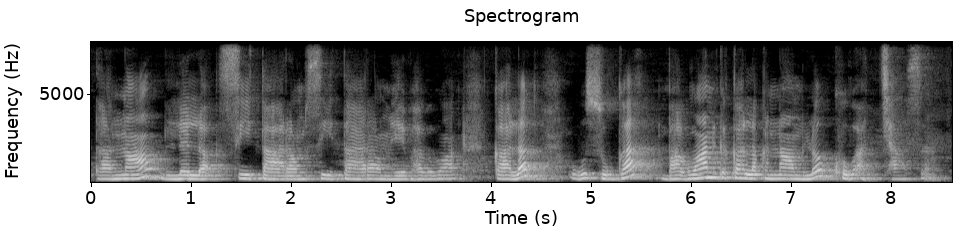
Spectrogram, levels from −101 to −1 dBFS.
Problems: none marked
